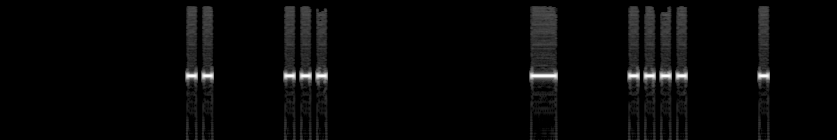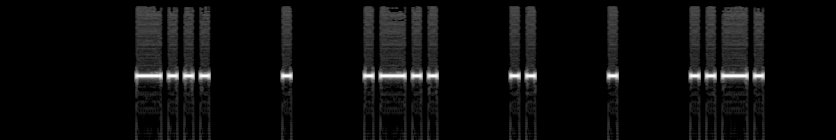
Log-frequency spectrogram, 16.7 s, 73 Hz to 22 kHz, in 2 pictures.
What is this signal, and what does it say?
Morse code, heard as a keyed tone, about 15 wpm, spaced as for 8 wpm, 1000 Hz. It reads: IS THE BELIEF
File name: qotdfiles / 8wpm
